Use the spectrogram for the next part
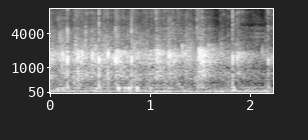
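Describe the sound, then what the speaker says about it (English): Pilots at an AOPA town hall at AirVenture 2022 applaud, a moderately quiet, even patter of many hands clapping with slight swells, heard from within the crowd. "Round of applause."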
